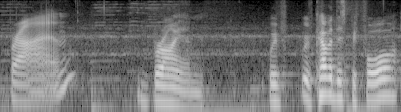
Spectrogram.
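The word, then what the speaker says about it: Briam: about, which is called Brian. Brian. We've covered this before. Yeah. It is spelt with an M at the end, right? An M at the end. Not an N. So it is not Brian.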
